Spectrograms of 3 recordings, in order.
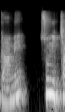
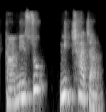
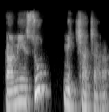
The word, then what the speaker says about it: कामेसु मिच्छाचार: दो अलग वर्ड है, पर हम लोग कामे सुमिच्छा कर देते हैं, ऐसा नहीं होना चाहिए। कामेसु मिच्छाचार मतलब कामयुक्त विचार में नहीं करूंगा, कामेसु मिच्छाचार, ऐसा वो प्रोनाउंसिएशन होना चाहिए।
